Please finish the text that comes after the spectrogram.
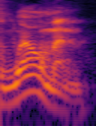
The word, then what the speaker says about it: Wellman: longtime longtime viewers will know I've had a relationship with this man for over 10 years, and he just told me today it's pronounced Wellman.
